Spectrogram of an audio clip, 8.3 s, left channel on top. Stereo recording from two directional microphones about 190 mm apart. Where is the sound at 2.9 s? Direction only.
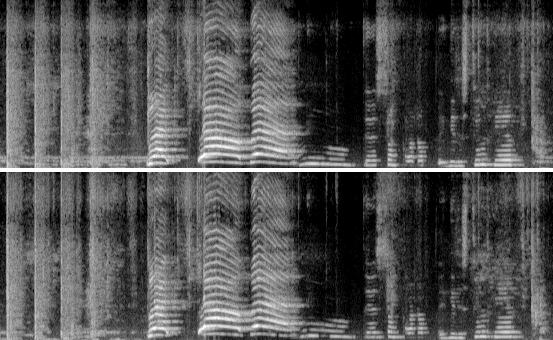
25° left (ahead or behind).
